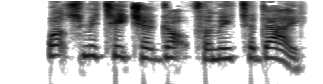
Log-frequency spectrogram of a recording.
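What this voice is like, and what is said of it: Cockney accent. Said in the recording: “That's a good Cockney accent.”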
